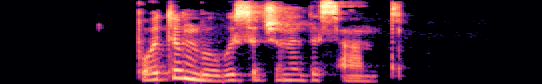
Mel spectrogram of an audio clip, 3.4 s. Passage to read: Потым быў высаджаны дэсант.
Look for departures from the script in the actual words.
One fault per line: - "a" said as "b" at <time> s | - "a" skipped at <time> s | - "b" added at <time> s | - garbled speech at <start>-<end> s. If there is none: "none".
none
